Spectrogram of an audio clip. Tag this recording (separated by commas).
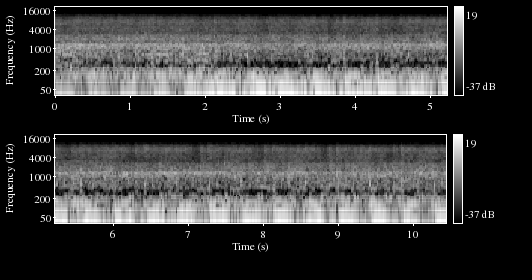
Music, Electronic music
